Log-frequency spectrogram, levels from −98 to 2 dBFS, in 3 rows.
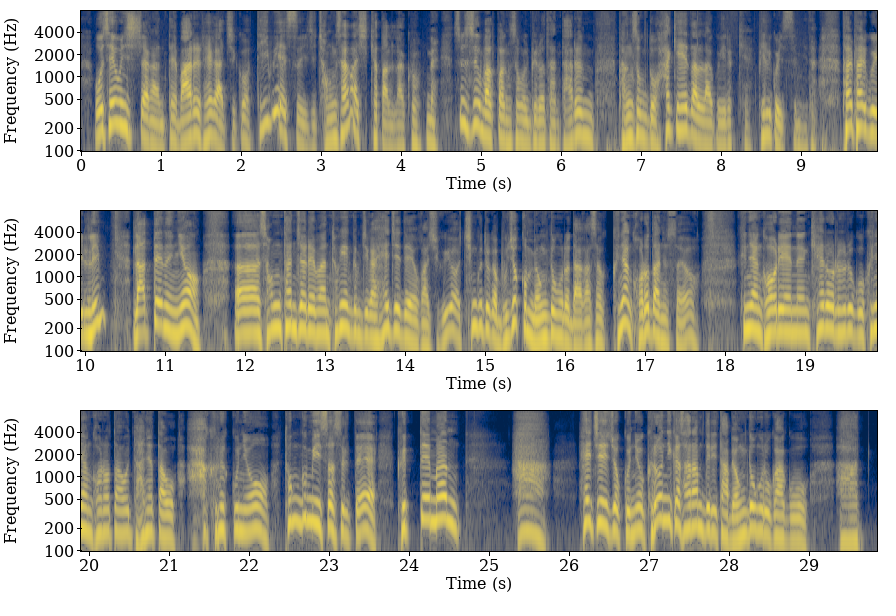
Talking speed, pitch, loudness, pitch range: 325 characters per minute, 170 Hz, -15 LUFS, 140-195 Hz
